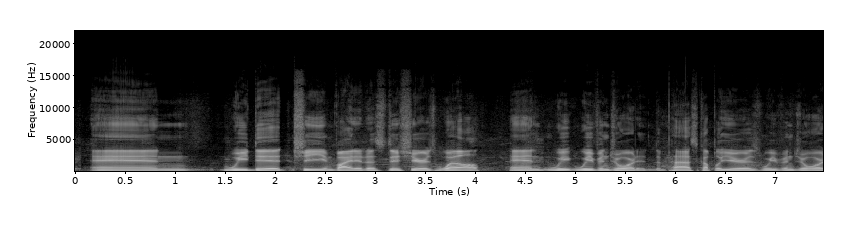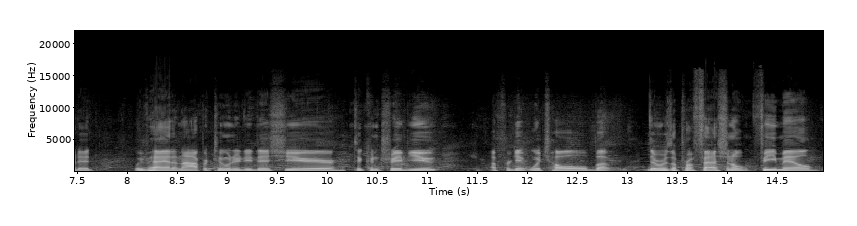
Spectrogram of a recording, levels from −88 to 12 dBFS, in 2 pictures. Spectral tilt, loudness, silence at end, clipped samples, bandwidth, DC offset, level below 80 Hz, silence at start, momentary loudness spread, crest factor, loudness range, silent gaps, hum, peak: -5.5 dB/octave; -21 LUFS; 0.05 s; under 0.1%; 13 kHz; under 0.1%; -60 dBFS; 0 s; 8 LU; 20 dB; 2 LU; none; none; 0 dBFS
